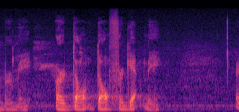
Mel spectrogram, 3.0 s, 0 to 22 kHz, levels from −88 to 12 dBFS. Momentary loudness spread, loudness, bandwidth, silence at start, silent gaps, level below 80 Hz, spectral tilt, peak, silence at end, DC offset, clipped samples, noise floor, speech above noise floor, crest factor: 24 LU; -23 LUFS; 16 kHz; 0 s; none; -66 dBFS; -5.5 dB/octave; -4 dBFS; 0 s; under 0.1%; under 0.1%; -45 dBFS; 23 dB; 22 dB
